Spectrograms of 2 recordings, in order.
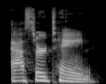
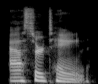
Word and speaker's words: ascertain: The stress is on the last part. Ascertain. Repeat after me. Ascertain. Ascertain.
